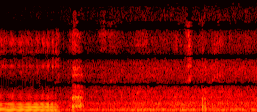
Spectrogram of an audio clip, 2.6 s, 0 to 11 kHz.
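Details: Red heeler Jr, aged 14, prompted with candy to say "mama": a half-second tonal, buzzy vocalization that slides downward in pitch and ends abruptly, then quiet room sound with a human voice asking his name.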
